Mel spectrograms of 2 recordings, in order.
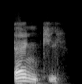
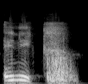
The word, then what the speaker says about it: Enki: Avevamo Enlil e Eni, Enki, che poi la K in quella lingua preaccadica non si pronunciava. E quindi era Enik. Non pronunci la K e viene fuori Eni.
